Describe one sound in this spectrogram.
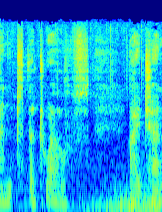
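A campfire crackles and hisses.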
